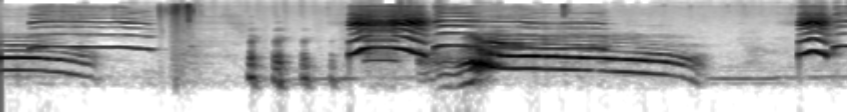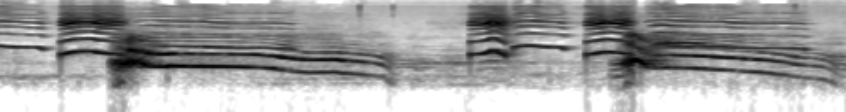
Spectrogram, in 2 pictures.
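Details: Dog howling: a few quick yips, then three long, loud howls, each starting high and sliding down in pitch over one to two seconds, with brief gaps between them.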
